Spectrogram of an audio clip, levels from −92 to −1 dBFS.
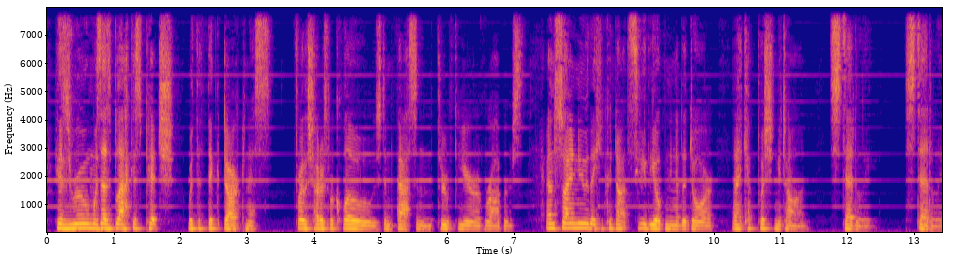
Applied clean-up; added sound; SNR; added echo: neural mask model RNNoise.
